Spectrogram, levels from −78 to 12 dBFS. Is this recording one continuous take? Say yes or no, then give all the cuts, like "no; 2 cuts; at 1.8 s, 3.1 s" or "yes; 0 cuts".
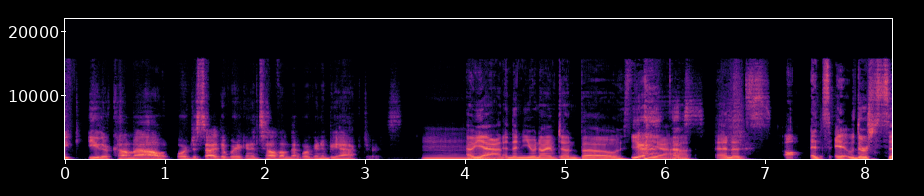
no; 1 cut; at 4.4 s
